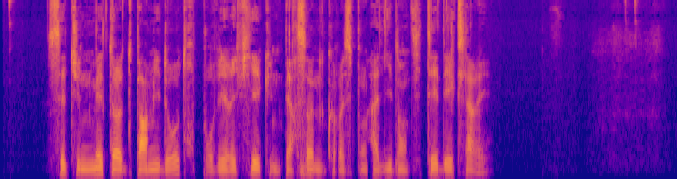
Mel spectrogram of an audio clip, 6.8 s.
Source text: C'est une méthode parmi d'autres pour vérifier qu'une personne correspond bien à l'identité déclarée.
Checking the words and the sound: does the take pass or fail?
fail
